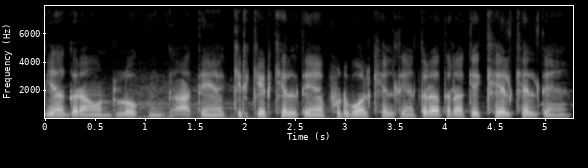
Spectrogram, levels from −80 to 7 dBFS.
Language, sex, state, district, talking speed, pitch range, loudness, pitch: Hindi, male, Chhattisgarh, Kabirdham, 215 wpm, 115-130 Hz, -18 LUFS, 120 Hz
